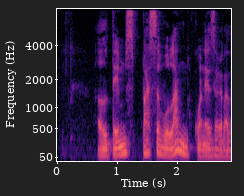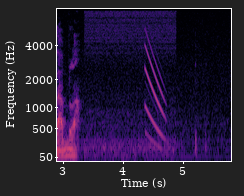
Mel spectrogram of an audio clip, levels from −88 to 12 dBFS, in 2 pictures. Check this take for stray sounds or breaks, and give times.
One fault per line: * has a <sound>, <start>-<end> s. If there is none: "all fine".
* has a chirp, 4.4-4.8 s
